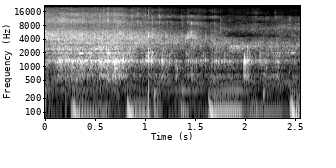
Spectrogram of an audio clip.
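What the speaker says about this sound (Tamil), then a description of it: "இது மாதிரி நம்ம கத்திரிக்காய் நல்லா கலர் மாறுற வரைக்கும் நல்லா வதக்கிக்கலாம்." Eggplant pieces frying in oil in a pan, a steady close sizzle with faint stirring scrapes and no voices.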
